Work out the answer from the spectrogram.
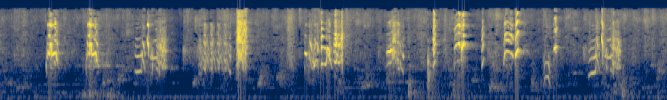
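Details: Asian pied starling in full chatty song, used as a lure to prompt other starlings to sing: loud squeaky whistles, rising and falling squeals and harsh chattering notes in rapid, varied bursts, with a faint low steady hum beneath.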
